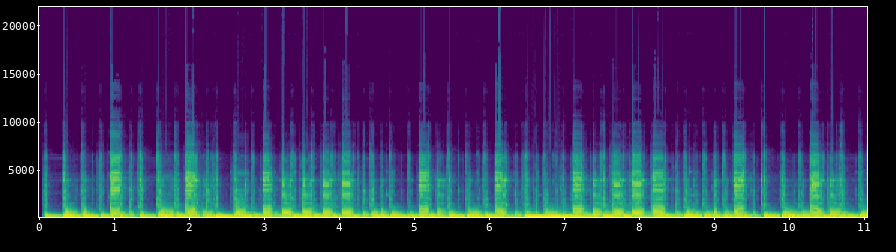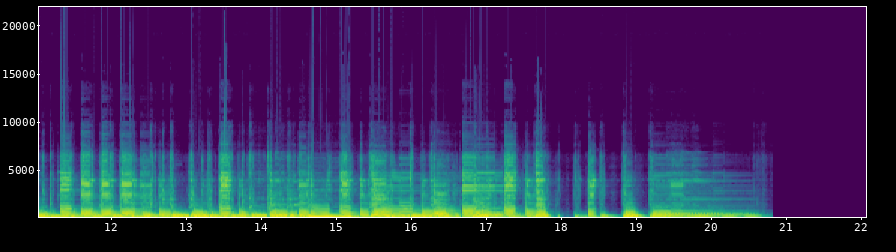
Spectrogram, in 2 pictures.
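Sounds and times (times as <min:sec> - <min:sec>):
clean single-coil electric guitar playing country: 0:00.0 - 0:20.8.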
